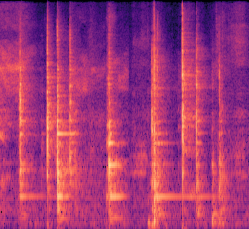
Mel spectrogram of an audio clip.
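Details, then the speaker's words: Engine being torn down, turned over by hand with a wrench: slow uneven dry crunching and scraping, getting easier as it rotates; suspected dry, crusty bearings, not confirmed. "We got to get it where we can turn it over with the wrench. And the bearings is probably dry, too. Oh, I hear some crusties."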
